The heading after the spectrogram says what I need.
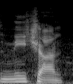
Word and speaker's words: Nietzsche: I was curious what the pronunciation of the Nietzsche philosopher was. Apparently it's Nichan. It's literally Nichan. Like a fucking anime character.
